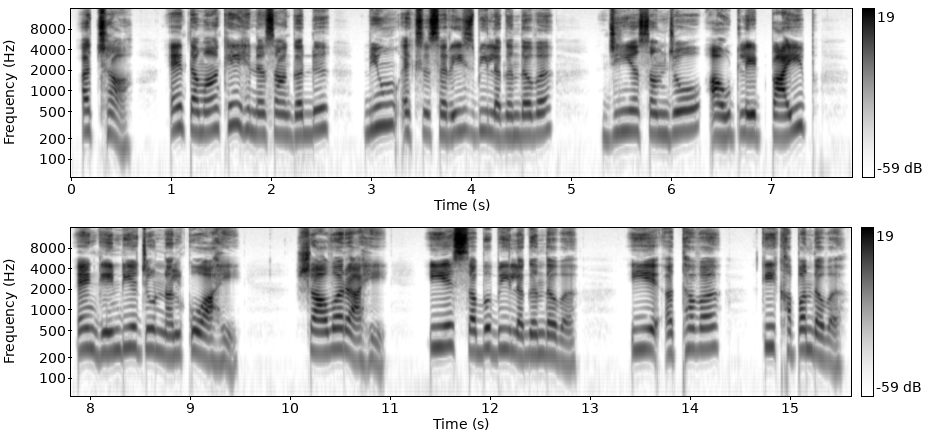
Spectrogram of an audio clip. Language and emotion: Sindhi, neutral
